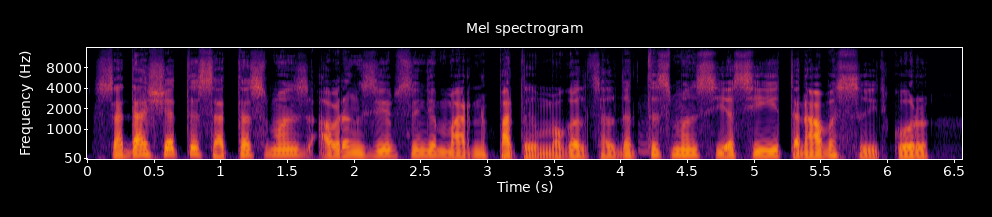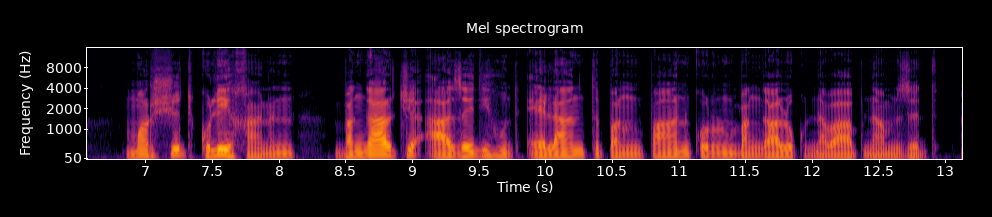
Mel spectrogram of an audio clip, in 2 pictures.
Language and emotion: Kashmiri, neutral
